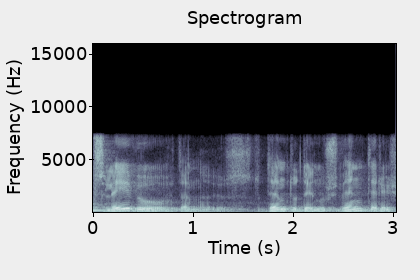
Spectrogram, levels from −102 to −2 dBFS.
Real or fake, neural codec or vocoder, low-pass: real; none; 7.2 kHz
